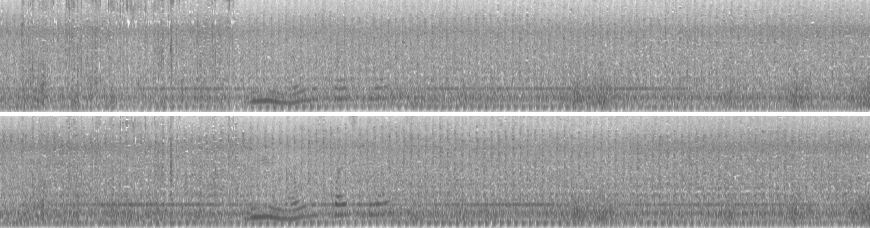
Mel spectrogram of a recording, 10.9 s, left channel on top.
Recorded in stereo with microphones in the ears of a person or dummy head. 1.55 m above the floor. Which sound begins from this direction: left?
Crumpling, at 0.3 s.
